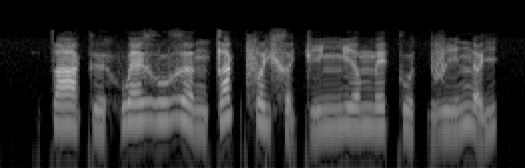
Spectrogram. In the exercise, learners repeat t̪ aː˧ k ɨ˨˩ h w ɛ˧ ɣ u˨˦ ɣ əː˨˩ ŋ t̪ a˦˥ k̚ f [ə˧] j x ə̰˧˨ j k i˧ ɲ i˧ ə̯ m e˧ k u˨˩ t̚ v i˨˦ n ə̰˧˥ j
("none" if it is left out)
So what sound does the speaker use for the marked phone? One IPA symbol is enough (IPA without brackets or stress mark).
ə˧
